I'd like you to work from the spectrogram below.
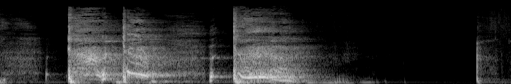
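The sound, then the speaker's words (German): A person coughs and clears their throat: a rough burst, a quick second one, then a longer raspy throat-clearing, followed by near silence and one short sharp breath at the end. “Ich muss schon wieder husten.”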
